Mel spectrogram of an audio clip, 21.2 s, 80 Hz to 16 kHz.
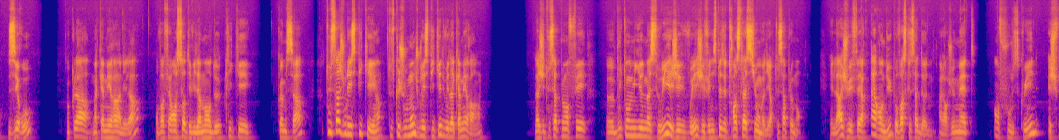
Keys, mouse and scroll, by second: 2.9 shift+z, 5.3-7.5 right drag, 6.4 g, 10.2 click, 17.2 click, 19.2 click, 21.1 click.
